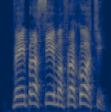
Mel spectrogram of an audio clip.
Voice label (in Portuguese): vozes antigas; sieghart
